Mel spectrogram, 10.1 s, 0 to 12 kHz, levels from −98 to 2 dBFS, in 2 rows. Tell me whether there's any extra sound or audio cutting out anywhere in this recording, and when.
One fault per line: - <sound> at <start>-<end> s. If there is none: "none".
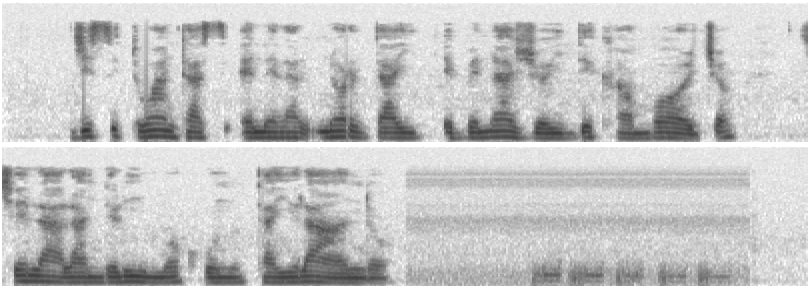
- laugh at 8.4-9.6 s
